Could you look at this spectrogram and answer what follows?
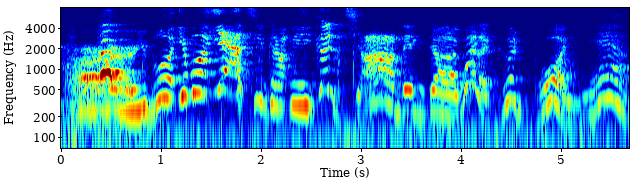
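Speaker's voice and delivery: high, loud mock-growl into gushing praise; play-fight with the dog, then cheer; loud high happy dog talk; playful excitement. Shown as a demonstration. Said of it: "make him aware that this is fun".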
